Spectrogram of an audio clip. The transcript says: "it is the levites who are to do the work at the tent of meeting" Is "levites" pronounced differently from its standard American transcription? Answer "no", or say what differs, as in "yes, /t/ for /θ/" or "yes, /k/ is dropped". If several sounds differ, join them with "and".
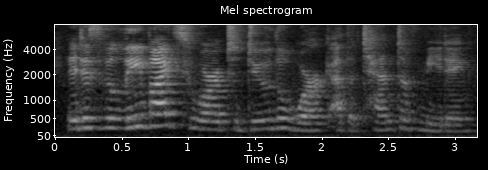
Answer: no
